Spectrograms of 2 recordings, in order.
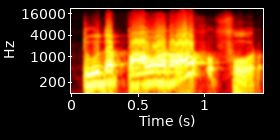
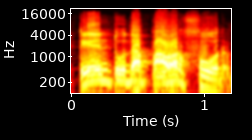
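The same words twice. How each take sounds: First: "to the power of four", slow, with "of" brought out; stress on OF. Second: Ten to the power four, slowly, with no "of" before four; common misreading. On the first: Teacher correcting how the power is read, stress on OF. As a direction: lean on "of" before four, slowly. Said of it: "ऑफ आपको लगाना होगा". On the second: Teacher showing the usual mistaken reading, common misreading. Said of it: "बिना ऑफ लगाए पढ़ते हैं". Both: Shown as a demonstration.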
